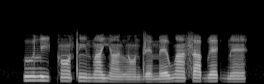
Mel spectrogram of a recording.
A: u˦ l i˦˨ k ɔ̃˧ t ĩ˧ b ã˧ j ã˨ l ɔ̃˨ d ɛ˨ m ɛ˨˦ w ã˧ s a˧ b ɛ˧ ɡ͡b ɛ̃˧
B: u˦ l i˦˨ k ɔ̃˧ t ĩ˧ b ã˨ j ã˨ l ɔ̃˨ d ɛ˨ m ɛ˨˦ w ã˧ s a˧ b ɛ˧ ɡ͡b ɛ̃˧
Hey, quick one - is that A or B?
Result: A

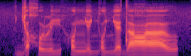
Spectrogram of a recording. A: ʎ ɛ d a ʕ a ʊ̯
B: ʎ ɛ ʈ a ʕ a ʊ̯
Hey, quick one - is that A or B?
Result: A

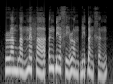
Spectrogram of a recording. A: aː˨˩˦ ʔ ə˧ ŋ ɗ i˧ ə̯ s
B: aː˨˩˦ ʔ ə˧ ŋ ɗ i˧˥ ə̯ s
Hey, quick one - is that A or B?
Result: A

